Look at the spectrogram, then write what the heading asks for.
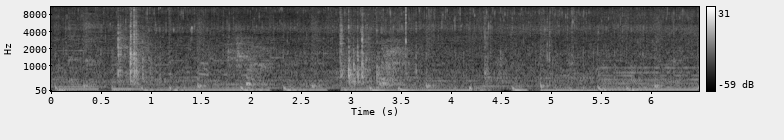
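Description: Chicken nuggets sizzling steadily in shallow oil in a frying pan, with a few clicks of metal tongs against the pan as they are turned.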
